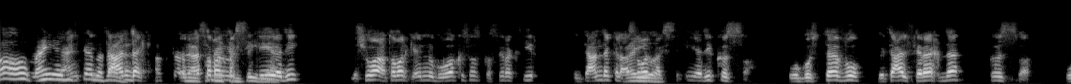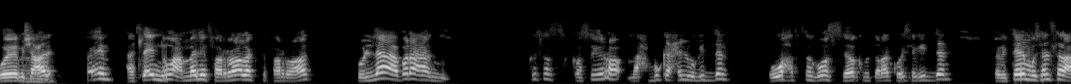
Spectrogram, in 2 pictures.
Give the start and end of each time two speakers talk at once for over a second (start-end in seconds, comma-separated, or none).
0.5-2.8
